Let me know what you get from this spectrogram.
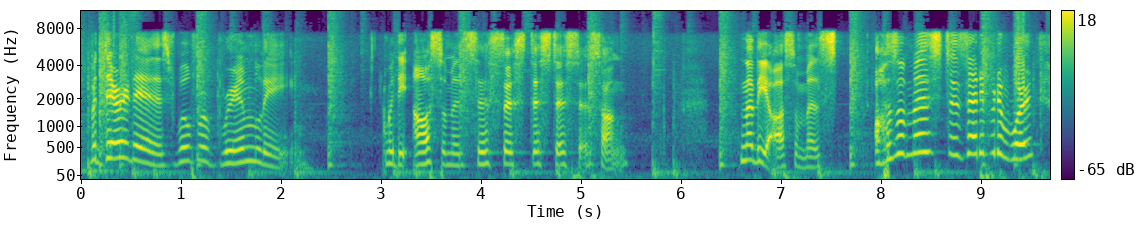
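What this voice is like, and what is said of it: English accent. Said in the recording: “my English accent. ... It's fucking terrible, I know.”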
